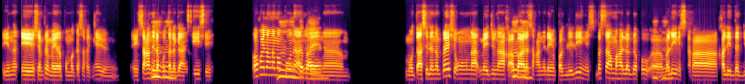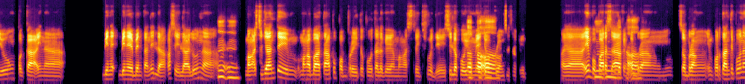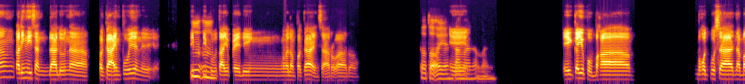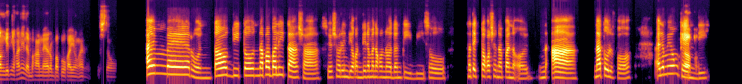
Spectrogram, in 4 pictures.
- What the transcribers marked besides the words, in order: none
- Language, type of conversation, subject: Filipino, unstructured, Ano ang palagay mo sa mga taong hindi pinapahalagahan ang kalinisan ng pagkain?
